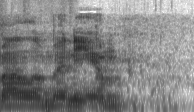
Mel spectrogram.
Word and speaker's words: aluminium: Isn't that how some people pronounce it? Aluminium? Yeah. That's how Vic Star pronounces it, but I'm pretty sure it's aluminum. I think it just depends on where you're from.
